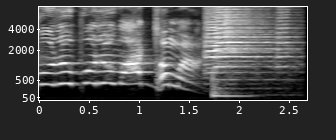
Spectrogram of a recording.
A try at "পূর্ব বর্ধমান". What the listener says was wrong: বাবা পুরো বর্ধমান নয় বলো পূর্ব বর্ধমান।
